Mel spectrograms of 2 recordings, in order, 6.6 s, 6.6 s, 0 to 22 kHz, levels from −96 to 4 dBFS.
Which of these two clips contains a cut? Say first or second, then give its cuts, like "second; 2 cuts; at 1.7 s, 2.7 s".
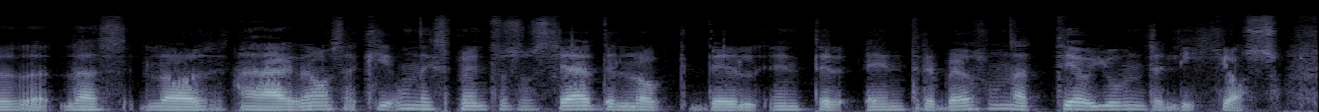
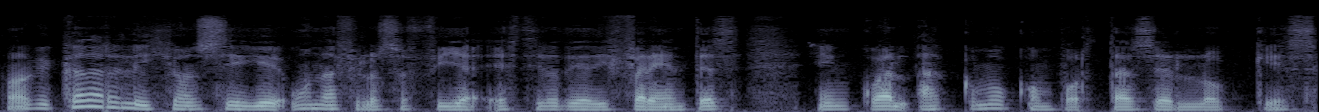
first; 1 cut; at 1.1 s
